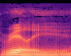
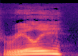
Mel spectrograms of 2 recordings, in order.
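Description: First: Deadpan echo. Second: High-pitched, rising disbelief; incredulous question. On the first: Paralegal throws Walt's question back at him, deadpan. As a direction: hand his question back without any lift. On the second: Walt reacts to paralegal's price hike, incredulous. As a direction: imitate a man balking at the price, pitched way up. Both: Retold or imitated.

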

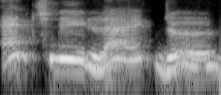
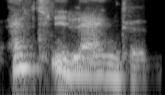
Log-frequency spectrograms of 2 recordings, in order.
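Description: First: High, slow, drawn-out name; mock grand self-introduction. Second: Said in the usual way. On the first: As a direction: announce yourself like a pop star, stretching the name. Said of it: "Anthony goes". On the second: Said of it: "and he goes".

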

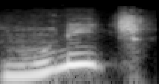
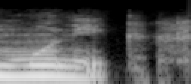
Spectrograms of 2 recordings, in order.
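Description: First: "Múnich" ending in a Spanish ch; first variant, "Múnich" with ch as in chico. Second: "Múnich" ending in a hard k; second variant, "Múnich" as if spelt Múnik. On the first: Linguist listing both pronunciations, "Múnich" with final ch. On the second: Linguist listing both pronunciations, "Múnich" with final k. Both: Shown as a demonstration. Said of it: "Las dos pronunciaciones".

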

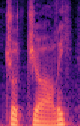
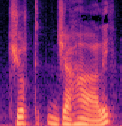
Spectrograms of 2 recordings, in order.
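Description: First: "Jut Jali?" as a tentative alternative; second pronunciation guess. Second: "Jahali" said with the middle ha sounded; "Jut Jahali" in an unsure first try; first pronunciation guess. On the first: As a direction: say it "Jut Jali", Jali cut to two syllables. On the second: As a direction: say it "Jut Jahali", three full syllables in Jahali. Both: Shown as a demonstration. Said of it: "Or is it pronounced".

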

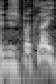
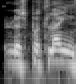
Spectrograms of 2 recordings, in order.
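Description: First: Spotlight with a clear final "t"; correct pronunciation. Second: Spotlight said as "spot-line"; imitated mispronunciation. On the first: Shown as a demonstration. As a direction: say Spotlight as "spot-laït". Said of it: "c'est Spotlight". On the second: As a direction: mimic his slip, ending Spotlight on an N. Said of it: "tu dis Spotlight depuis tout à l'heure".

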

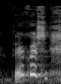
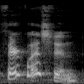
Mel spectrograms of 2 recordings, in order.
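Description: First: High mock-indignant squeak on "Fair question."; squeaky fair question. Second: Said in the usual way. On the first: Recapping a reality show, she squeaks a high mock concession.

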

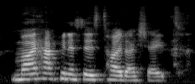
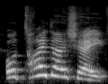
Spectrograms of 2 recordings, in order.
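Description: First: Said through a laugh. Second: High, loud and slow, drawn out; excited. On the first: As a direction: deliver it while giggling. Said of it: "let me say it again". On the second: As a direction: stretch it out with big excitement. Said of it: "So say it again". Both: Shown as a demonstration.

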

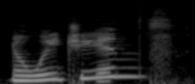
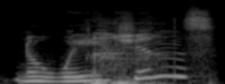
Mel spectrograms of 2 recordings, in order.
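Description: First: "Norwegians" stretched to four syllables, nor-WEE-jee-uns; higher, questioning "Norwegians" with an extra ee before the ending; alternative pronunciation. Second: "Norwegians" as three syllables, nor-WEE-juns; trying a pronunciation. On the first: Host unsure of the name for the people, testing "Norwegians" with an extra syllable. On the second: Host unsure of the name for the people, testing "Norwegians" in three syllables. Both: Shown as a demonstration. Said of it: "What do you call Norwegian people?".

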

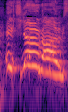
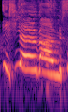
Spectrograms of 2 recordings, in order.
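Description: First: Slow, loud, drawn-out correction; crowd correcting again. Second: Slow, loud, laughing correction; crowd correcting. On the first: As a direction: drag out the correction loudly. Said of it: "they kept going". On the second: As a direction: call it out slowly with a laugh. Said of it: "all of them was like". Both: Retold or imitated.

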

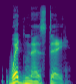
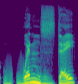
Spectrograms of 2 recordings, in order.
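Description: First: Wednesday as 'wed-nez-day', sounding the D; slow, falling, every syllable of Wednesday spelt out; three-syllable Wednesday. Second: Wednesday as 'wenz-day', drawn out and rising; slow questioning 'WENZ-day' for Wednesday; two-syllable Wednesday. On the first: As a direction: say Wednesday as written, wed-nes-day. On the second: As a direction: stretch Wednesday slowly in two beats, D silent. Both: Shown as a demonstration. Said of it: "you must pronounce Wednesday".

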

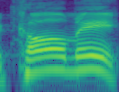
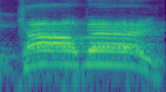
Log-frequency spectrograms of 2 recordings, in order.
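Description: First: Sung, higher-pitched quoting of a hook; sung, song quote. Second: Wild, high shouted puppet voice. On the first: Recalling Call Me from the Muppets, lightly chanted hook. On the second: Doing the Muppets' duet of Call Me, wild high shout. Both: Retold or imitated. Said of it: "they did Call Me with Animal".

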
